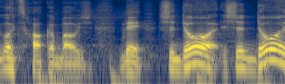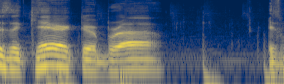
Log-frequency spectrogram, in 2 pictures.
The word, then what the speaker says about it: Shedeur: You probably gotta say it like you're a Frenchman. Shedeur.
